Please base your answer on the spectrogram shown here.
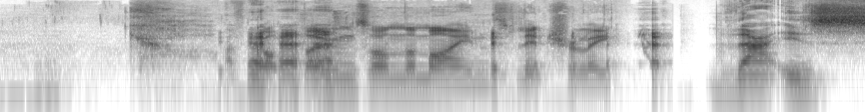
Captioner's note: sighs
